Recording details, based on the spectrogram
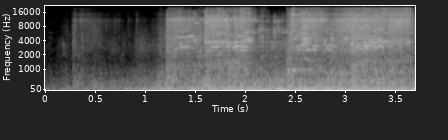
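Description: Glass shattering in the cleanup game Viscera Cleanup Detail: a quiet opening, then a bright crash that swells into a sustained burst of breaking, tinkling debris, loud and close with no talking.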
